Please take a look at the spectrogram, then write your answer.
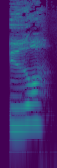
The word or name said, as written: ydre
